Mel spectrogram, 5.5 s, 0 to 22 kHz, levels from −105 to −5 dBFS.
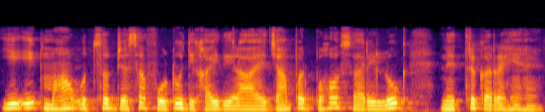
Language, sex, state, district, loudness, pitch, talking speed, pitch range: Hindi, male, Uttar Pradesh, Lalitpur, -15 LUFS, 140 Hz, 210 wpm, 130-160 Hz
